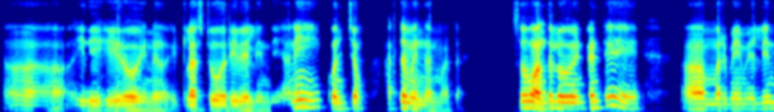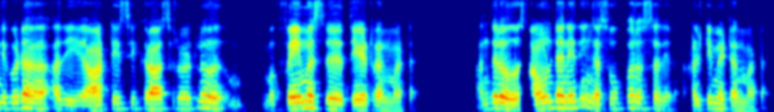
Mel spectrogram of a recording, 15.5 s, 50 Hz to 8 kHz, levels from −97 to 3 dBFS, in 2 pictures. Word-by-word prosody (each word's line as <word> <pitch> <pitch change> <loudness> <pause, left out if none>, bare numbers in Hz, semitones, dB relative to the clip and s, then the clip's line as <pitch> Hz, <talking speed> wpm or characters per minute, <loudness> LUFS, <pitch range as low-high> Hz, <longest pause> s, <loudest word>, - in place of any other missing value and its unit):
ఆహ్, 120 -1 -10 0.2
ఇది 120 0 -5
హీరోయిన్, 115 -2 0 0.2
ఇట్లా 120 - +3
స్టోరీ 120 -1 -1
వెళ్ళింది 110 0 -6
అని 190 +2 +2 0.3
కొంచెం 150 -1 0 0.3
అర్థమైందనమాట. 135 -8 0 0.6
సో, 170 - -2 0.2
అందులో 160 +2 +4
ఏంటంటే 165 +8 0 0.8
ఆహ్, 140 0 +5
మరి 135 0 -3
మేమెళ్ళింది 140 +3 -7
గూడా 175 +3 +3 0.3
అది 130 -2 -8 0.2
ఆర్టీసీ 145 +3 -7
క్రాస్ 140 -1 +2
రోడ్‌లో 145 +4 -5 0.6
ఒక - - -23
ఫేమస్ 165 +2 +5 0.3
థియేటర్ 125 -1 -2
అనమాట. 105 -1 -15 0.7
అందులో 155 +3 +5 0.2
సౌండ్ 150 +6 0
అనేది 165 +1 -2
ఇంగా - - -2
సూపర్ 145 +3 -8
ఒస్తది. 145 -5 -11 0.3
అల్టిమేట్ 140 +2 -9
అనమాట. 100 -3 -16
140 Hz, 125 wpm, -25 LUFS, 120-155 Hz, 0.8 s, ఆహ్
